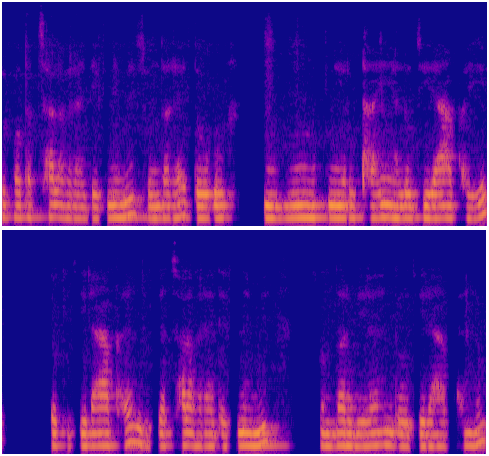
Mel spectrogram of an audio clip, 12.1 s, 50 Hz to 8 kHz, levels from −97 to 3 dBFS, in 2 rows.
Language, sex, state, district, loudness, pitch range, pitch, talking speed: Hindi, female, Bihar, Purnia, -30 LUFS, 160-165 Hz, 165 Hz, 150 wpm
